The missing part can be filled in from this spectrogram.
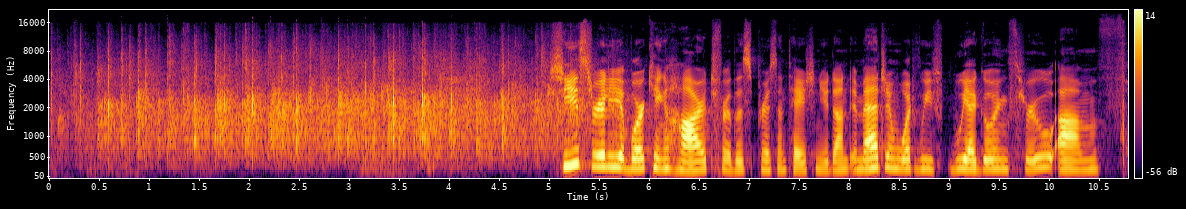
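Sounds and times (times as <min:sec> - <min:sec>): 
audience applause at an award presentation: 0:00.0 - 0:05.6
speech: 0:05.1 - 0:10.7.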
